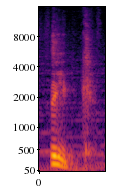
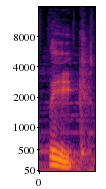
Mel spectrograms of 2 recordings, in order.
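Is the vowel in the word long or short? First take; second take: long; long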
